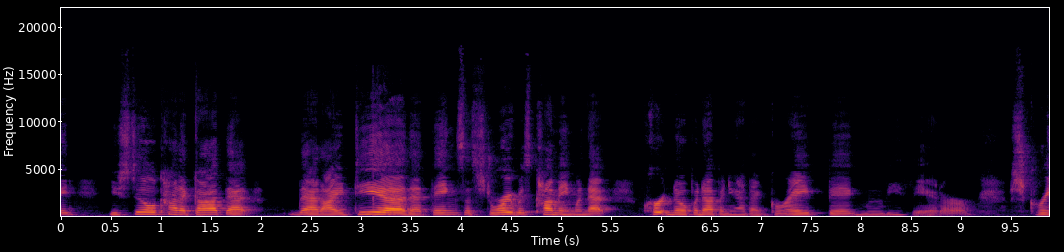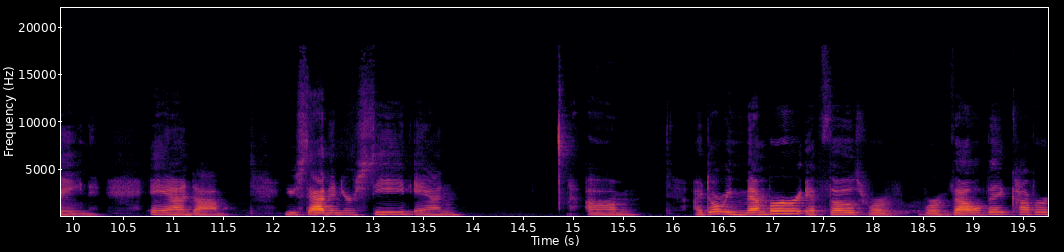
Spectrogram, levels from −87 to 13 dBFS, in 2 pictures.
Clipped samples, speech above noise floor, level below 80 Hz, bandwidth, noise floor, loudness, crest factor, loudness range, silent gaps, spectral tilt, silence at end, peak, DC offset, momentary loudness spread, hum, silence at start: under 0.1%; 46 dB; -72 dBFS; 15 kHz; -74 dBFS; -27 LUFS; 20 dB; 12 LU; none; -5 dB/octave; 0 s; -8 dBFS; under 0.1%; 19 LU; none; 0 s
